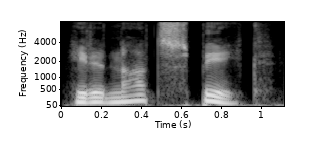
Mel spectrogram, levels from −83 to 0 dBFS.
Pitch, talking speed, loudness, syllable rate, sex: 125 Hz, 215 wpm, -16 LUFS, 4.0 syllables/s, male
